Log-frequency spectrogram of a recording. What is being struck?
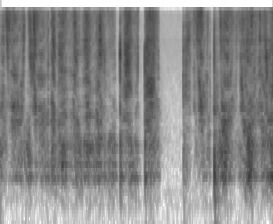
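Laminate desk top.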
